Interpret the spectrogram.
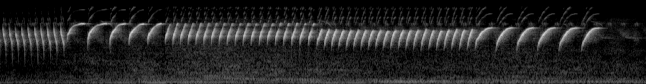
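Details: White Belgian canary singing a loud, high rolling trill: a long run of rapid upslurred notes, roughly ten per second, easing into a few slower, separate sweeping notes before falling silent.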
